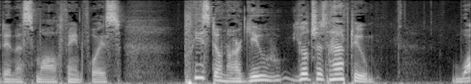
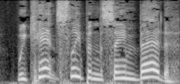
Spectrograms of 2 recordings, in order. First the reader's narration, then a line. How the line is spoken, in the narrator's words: she wailed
